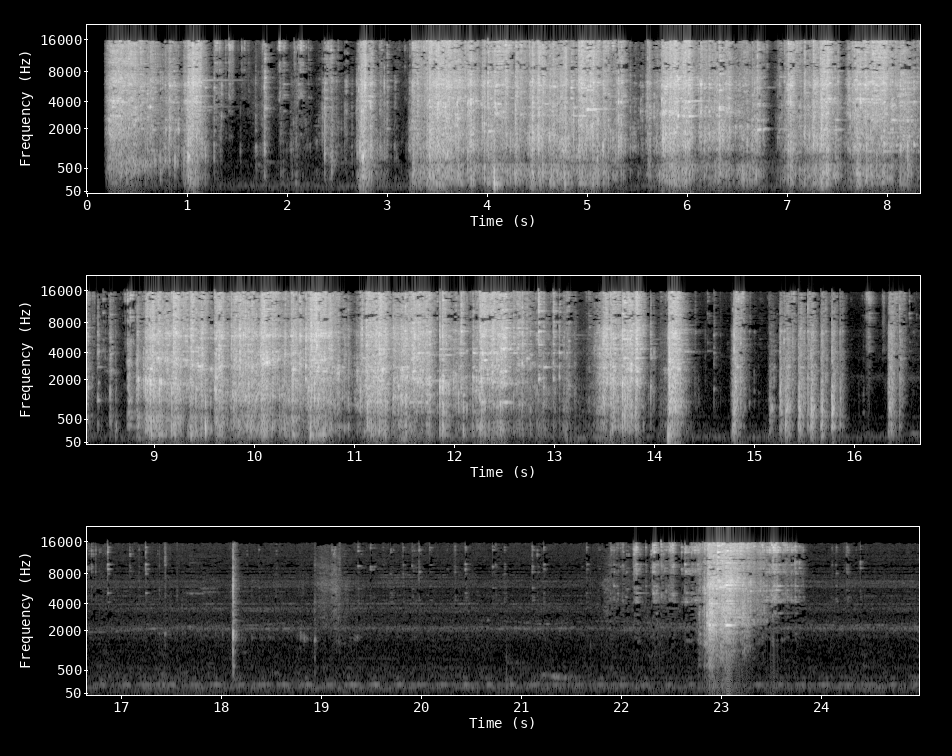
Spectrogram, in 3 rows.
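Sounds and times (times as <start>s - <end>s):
toy pots and pans clinking: 0.2s - 16.6s.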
